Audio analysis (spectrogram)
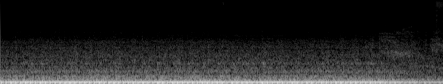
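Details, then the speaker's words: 2001 Pontiac Grand Am with suspected head gasket leak (cylinder 3 misfire, coolant smell, white smoke), after IronTite treatment, running 15 minutes, not yet at operating temperature: deep steady idle with faint uneven pulse, less sputtering and less smoke; slightly rough idle. "It doesn't sound like it's sputtering as much. And there's less smoke."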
